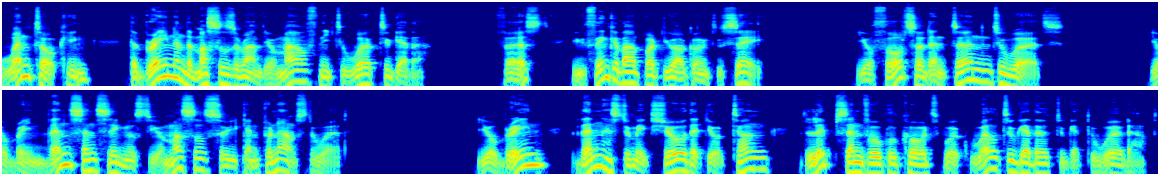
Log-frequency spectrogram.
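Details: Adult male narrator; typical fluent speech.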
